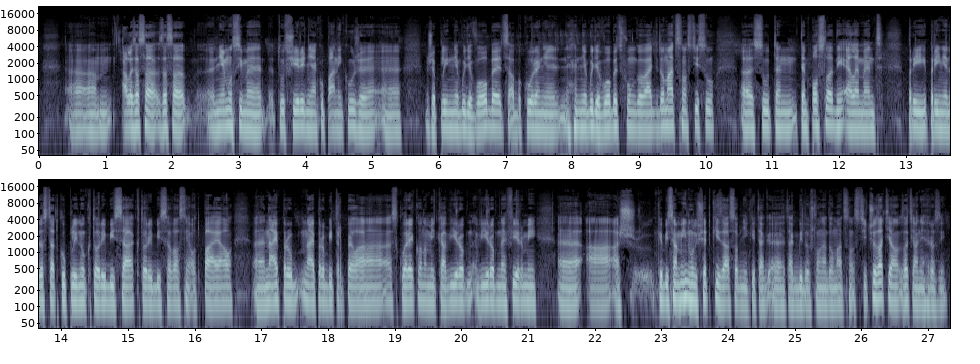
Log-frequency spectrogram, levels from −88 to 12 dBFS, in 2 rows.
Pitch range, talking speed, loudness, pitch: 115-130 Hz, 140 wpm, -19 LUFS, 125 Hz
